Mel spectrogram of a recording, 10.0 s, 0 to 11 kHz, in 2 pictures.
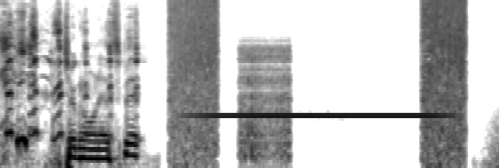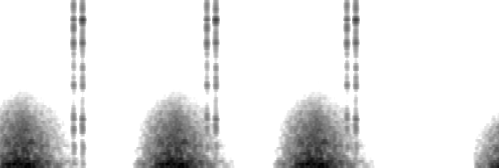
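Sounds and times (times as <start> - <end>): static hiss bursts: 1.7 - 2.2.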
